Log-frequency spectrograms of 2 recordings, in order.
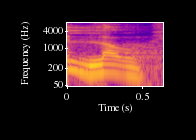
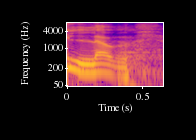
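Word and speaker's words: love: ये होगा इसका सही उच्चारण। इसे हम पढ़ेंगे कम। एल ओ वी ई तो इसे पढ़ेंगे लव। एल ओ वी ई लव।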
